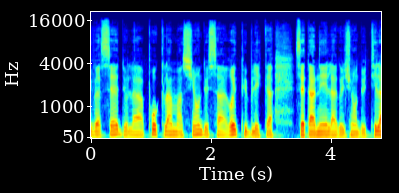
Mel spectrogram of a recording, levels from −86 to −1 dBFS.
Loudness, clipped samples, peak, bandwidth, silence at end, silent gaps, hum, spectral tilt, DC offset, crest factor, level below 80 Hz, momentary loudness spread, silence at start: -23 LUFS; under 0.1%; -2 dBFS; 16.5 kHz; 0 s; none; none; -5.5 dB/octave; under 0.1%; 20 dB; -56 dBFS; 7 LU; 0 s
